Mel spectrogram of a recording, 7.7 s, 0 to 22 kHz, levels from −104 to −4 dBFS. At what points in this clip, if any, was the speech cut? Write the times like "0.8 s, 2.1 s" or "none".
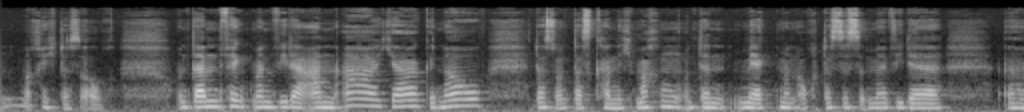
4.0 s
